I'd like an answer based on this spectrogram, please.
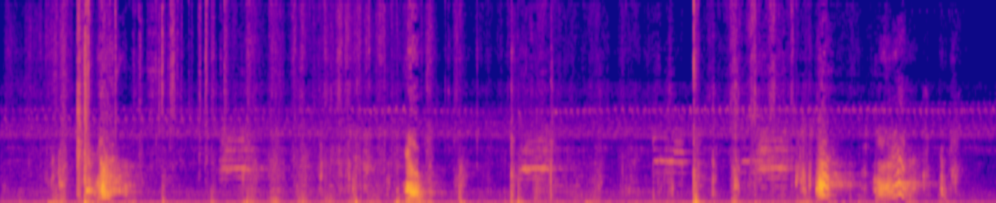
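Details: Yorkshire Terrier pup named Rylie, a female, playing with an oversized soccer ball. She gives a few short, bright yaps spread across ten seconds, separated by thuds and scuffles of play.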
